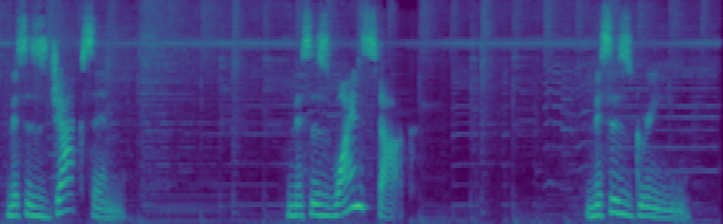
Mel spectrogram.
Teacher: That final S is actually representing the sound Z, so it buzzes. Your vocal folds or vocal cords vibrate.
